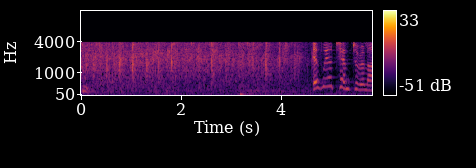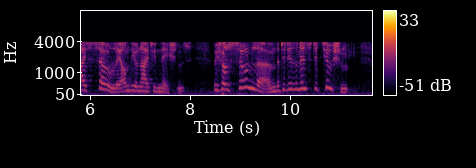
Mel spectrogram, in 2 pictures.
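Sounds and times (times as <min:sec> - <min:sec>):
audience applause: 0:00.0 - 0:04.7
speech: 0:04.6 - 0:11.3.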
